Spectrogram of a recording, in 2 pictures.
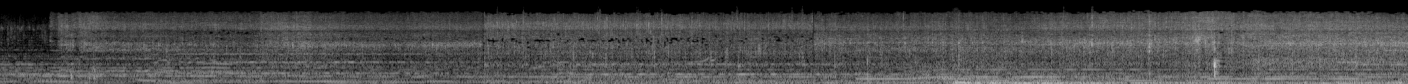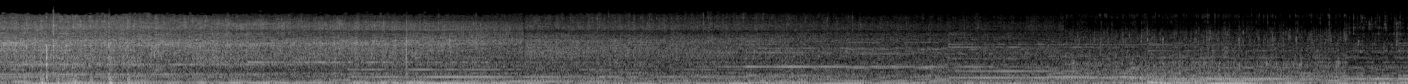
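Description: Chicken, tomatoes and potatoes frying in a large aluminium pot over a wood fire, a steady sizzle that starts about a second in, with one sharp click about halfway through. Background music runs underneath.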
